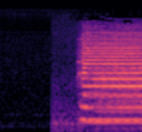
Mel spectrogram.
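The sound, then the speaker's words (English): After a brief quiet moment, a loud, brassy freight train horn blares in abruptly and holds one steady, sustained blast until the sound cuts off. “She likes a freight train horn.”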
